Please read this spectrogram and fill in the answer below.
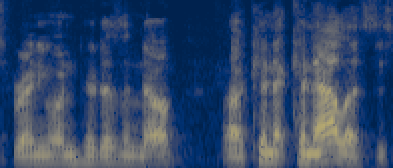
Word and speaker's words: Canales: Canales is how it's pronounced, right?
